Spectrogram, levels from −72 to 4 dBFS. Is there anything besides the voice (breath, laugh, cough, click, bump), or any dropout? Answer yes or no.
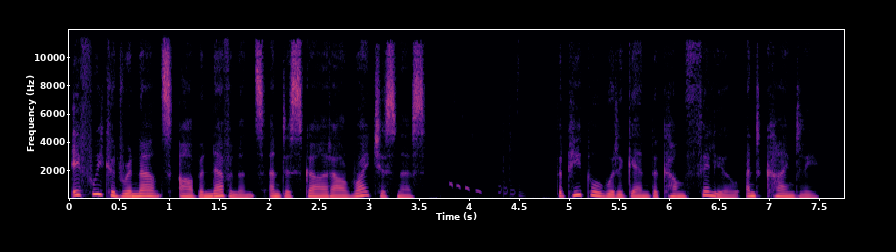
yes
